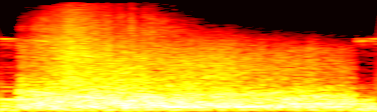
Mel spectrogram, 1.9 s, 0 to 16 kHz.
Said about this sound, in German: Der Frachter ist explodiert. Notfall. Schiffsexplosion am Orbit-Dock V475. Wir brauchen ein Rettungsteam.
